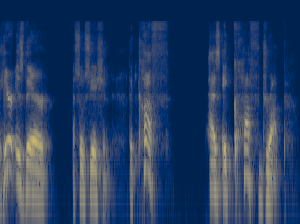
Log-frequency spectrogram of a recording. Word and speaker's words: kaf: The next letter we have, this is called a kaf, like the sound of a K.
